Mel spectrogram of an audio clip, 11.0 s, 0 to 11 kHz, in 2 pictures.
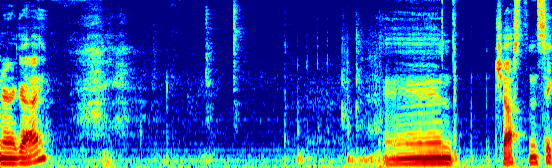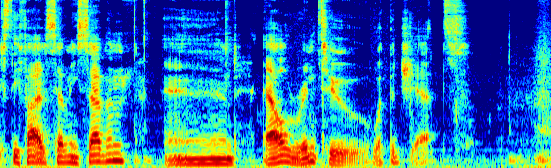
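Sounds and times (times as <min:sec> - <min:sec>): man speaking: 0:00.0 - 0:00.6, 0:03.8 - 0:10.3.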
